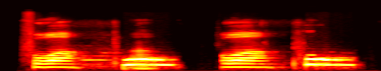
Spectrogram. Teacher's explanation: Âm môi răng, răng cửa hàm trên kết hợp với môi hàm dưới, F giống chữ F ta đọc là phua.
